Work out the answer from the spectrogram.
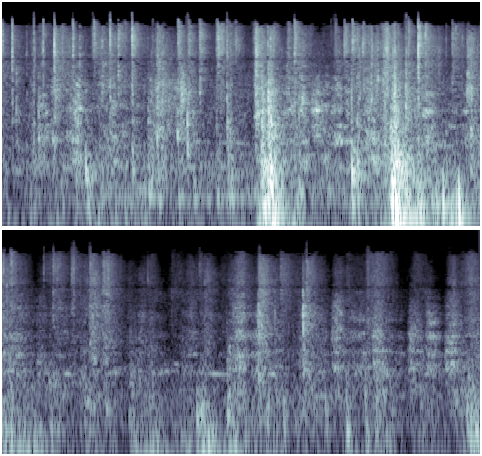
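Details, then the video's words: Belgian Malinois at play indoors in Mexico, two dogs together, breathing in soft, rapid pants with a couple of louder thumps and short whimpers near the middle. "Two Sweet Malinois Dogs Playing Around in House"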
